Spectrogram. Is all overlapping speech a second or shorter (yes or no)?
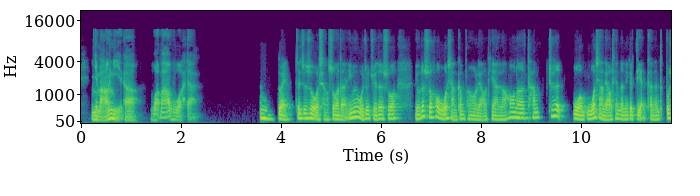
yes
